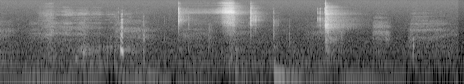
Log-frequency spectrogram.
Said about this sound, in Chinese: 你要不要开啤酒？声音给我们做一点音效，这样子。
